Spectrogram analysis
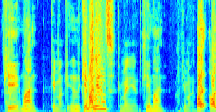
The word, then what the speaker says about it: Cayman: It's like a letter K. Okay. So phonetically, Cayman. M-A-N. Cayman.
